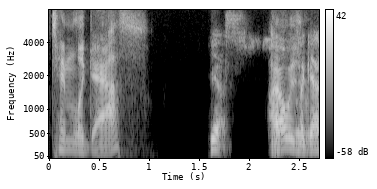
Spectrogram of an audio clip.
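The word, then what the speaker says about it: Tim Lagasse: my friends pamar sierra and marty robinson and tim legass all worked on as well so so it's pronounced tim legasse yes i always say i always no it's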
